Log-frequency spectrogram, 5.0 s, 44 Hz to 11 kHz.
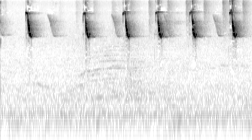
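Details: Long-tailed shrike in full song meant to make other shrikes agitated and sing back: six loud, piercing downward-sweeping notes, each followed by a softer echoing sweep, repeated roughly every 0.7 seconds.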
